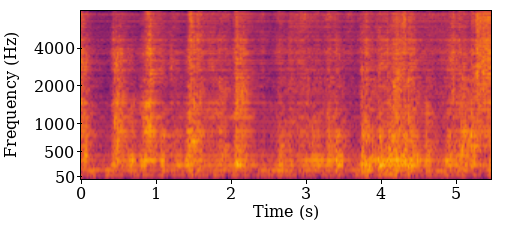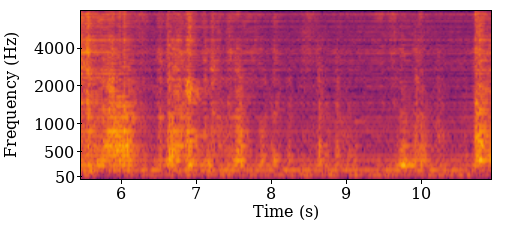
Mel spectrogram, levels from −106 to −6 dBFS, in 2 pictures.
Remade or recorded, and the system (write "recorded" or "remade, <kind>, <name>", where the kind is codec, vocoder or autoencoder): remade, vocoder, HiFi-GAN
